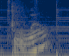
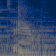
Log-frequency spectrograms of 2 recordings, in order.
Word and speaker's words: towel: Too well. No, not too well. Towel.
